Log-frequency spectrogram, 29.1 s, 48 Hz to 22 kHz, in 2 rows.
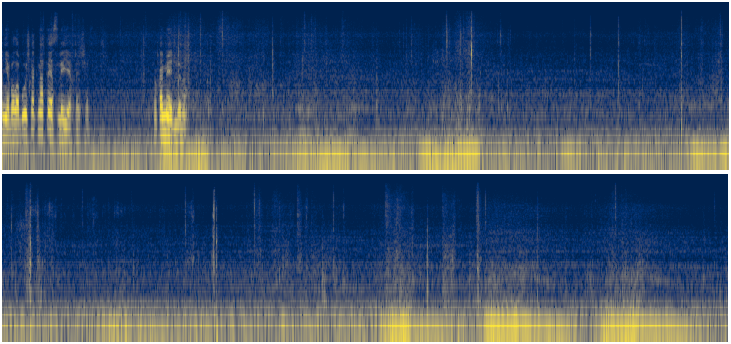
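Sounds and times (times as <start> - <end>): car engine idling: 0.0 - 29.0.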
